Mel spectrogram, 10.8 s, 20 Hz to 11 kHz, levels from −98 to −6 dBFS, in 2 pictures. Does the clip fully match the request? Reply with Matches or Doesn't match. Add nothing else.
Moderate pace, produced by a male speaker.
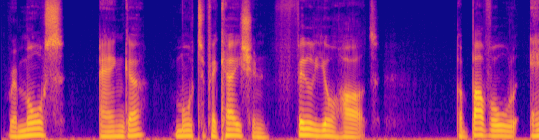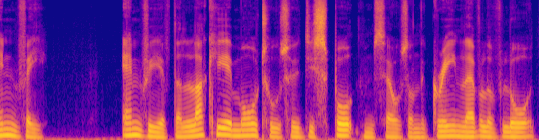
Doesn't match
